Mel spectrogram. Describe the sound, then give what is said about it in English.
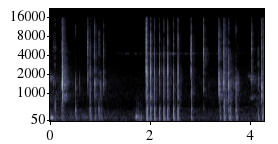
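Quick, uneven keystrokes clatter on a computer keyboard, in bursts with a short pause partway through, then more rapid tapping, as someone types the answer "facilitator" in reply to a voice-app prompt; no voices. “I'm going to put facilitator.”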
